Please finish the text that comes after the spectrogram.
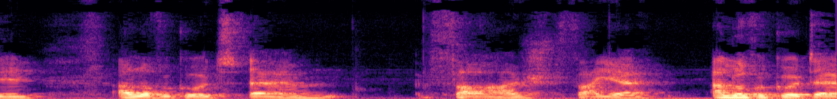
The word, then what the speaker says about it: Fage: And then last but not least, I've got one of these big Faya, that's how it's pronounced. Faya. It tells you on here, Fage if you want to say.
